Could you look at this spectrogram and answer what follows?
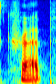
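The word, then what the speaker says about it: crêpe: I'm sorry that I told you that you pronounced crepe wrong because apparently the true French pronunciation of the word is crepe, the way you said.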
